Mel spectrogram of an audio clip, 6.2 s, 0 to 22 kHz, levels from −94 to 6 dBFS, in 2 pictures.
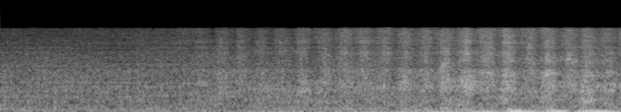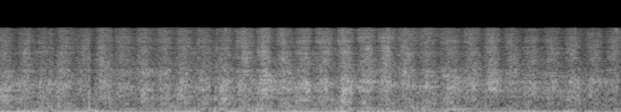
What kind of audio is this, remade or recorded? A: remade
